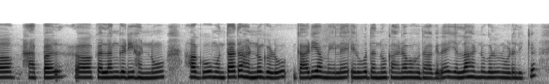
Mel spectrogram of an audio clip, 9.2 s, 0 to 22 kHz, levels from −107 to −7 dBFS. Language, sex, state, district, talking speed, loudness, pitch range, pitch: Kannada, female, Karnataka, Bangalore, 100 wpm, -16 LUFS, 225-240 Hz, 230 Hz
